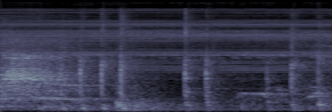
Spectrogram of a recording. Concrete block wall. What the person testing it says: you can try yourself you'll hear how it's Hollow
